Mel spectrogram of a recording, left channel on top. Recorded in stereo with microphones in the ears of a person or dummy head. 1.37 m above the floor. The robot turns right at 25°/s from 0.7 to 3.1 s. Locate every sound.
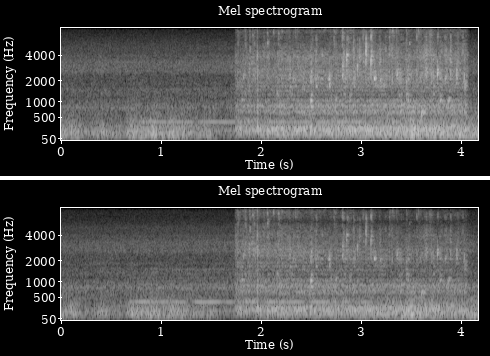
1.7 s dripping: 15° right; by 4.1 s 20° left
